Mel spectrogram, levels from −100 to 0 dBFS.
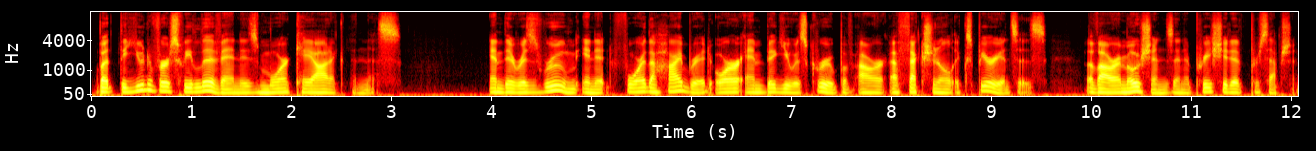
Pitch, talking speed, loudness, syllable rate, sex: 110 Hz, 165 wpm, -22 LUFS, 5.1 syllables/s, male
